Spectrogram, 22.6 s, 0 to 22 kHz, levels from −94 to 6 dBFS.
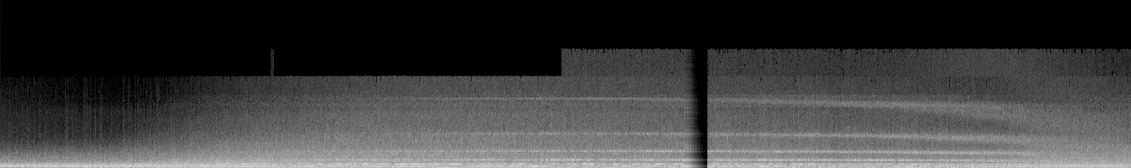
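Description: Hard clipping runs through the whole clip. The signal is driven about 6 dB past what one stage could pass, so the loudest peaks, a small share of the samples, are sliced flat. Each peak is heard as a short crackle. On a waveform the tallest excursions sit as flat plateaus at the same level. A spectrogram shows vertical streaks of harmonics reaching upward at those moments, stopping at the 12 kHz ceiling that the call codec's bandwidth sets across the clip.

From 13.69 to 14.18 s there is a call audio freeze, most likely caused by delayed packets emptying the jitter buffer. The receiver fills about 452 ms by stretching the last sound so that it fades, ending in roughly 80 ms of silence. When the packets arrive, the sound resumes where it left off, with nothing lost but a gap inserted. A spectrogram shows a smeared, repeating band that fades to blank. The waveform decays to a flat line.

Between 16.28 and 16.82 s the jitter buffer speed-up cuts the delay held in the buffer. 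It cuts out short pitch-period slices, about a third of a second in total, so the sound plays at about 159% speed without any change in pitch and comes across as rushed. On a waveform the events sit unnaturally close together. On a spectrogram they look compressed in time while their frequency bands stay at the same height.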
